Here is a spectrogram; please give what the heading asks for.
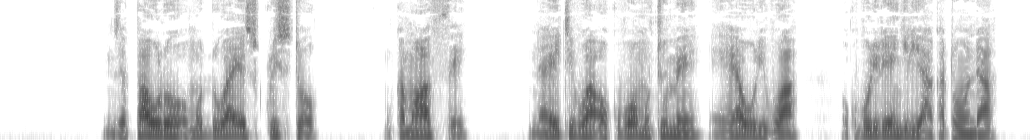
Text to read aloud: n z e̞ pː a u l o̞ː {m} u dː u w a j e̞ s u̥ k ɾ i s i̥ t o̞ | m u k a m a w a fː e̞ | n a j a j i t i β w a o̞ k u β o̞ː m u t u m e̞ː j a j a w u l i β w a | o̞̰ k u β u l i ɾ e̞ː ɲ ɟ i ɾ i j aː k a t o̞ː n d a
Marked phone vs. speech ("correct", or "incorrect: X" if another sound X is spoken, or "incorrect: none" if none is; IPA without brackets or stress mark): correct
